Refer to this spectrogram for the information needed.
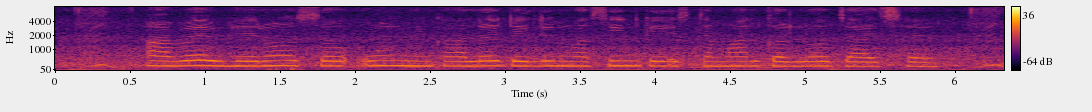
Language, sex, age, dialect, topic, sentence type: Maithili, female, 18-24, Angika, agriculture, statement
